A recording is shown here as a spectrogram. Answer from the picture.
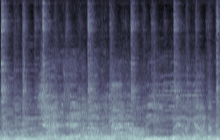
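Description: Small live band playing a country-folk song, with electric and acoustic guitars, keyboard and upright bass over a steady strummed beat.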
